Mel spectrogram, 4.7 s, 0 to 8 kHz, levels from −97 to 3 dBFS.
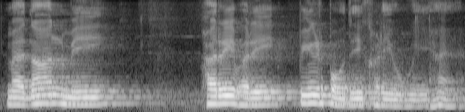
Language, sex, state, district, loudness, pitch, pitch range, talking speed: Hindi, male, Uttar Pradesh, Lalitpur, -15 LUFS, 145 Hz, 135-155 Hz, 115 wpm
